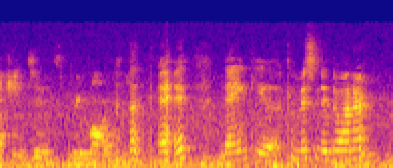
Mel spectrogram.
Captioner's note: laughing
